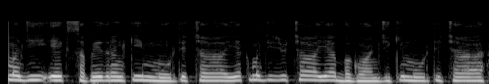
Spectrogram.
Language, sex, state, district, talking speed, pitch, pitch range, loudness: Hindi, male, Uttarakhand, Tehri Garhwal, 245 wpm, 180 Hz, 170-195 Hz, -19 LUFS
